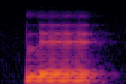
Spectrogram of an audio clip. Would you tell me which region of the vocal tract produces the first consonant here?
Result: tongue tip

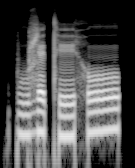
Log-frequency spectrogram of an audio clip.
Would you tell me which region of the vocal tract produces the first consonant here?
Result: lips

